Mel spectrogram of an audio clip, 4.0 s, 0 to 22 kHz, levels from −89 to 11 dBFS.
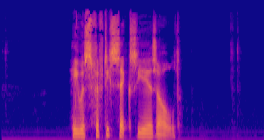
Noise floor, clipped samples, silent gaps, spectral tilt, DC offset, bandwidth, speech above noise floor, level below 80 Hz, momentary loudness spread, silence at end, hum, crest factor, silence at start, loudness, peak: -67 dBFS; under 0.1%; none; -2 dB/octave; under 0.1%; 16.5 kHz; 47 dB; -60 dBFS; 10 LU; 1.3 s; none; 24 dB; 1.05 s; -18 LUFS; 0 dBFS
